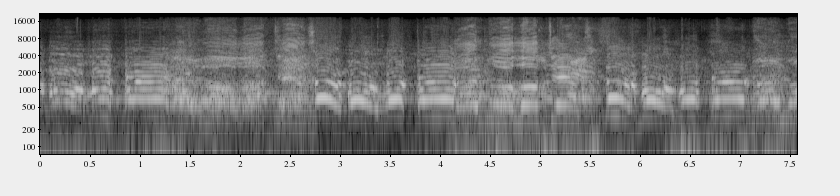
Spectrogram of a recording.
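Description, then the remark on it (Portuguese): A crowd of at least 1,000 protesters in Melbourne city centre on a Saturday chants against lockdown, shouting "We don't want more lockdown" in loud, rhythmic bursts, many voices rising and falling in unison with repeated shouted phrases over a constant roar. “Pelo menos 1.000 pessoas também se reuniram no centro da cidade de Melbourne neste sábado. Eles gritavam: "Não queremos mais confinamento."”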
